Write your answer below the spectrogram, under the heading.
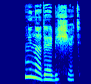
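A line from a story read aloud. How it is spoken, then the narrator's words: Sad wry chuckle. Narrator (Russian): Синтия грустно усмехнулась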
